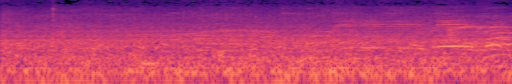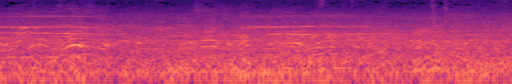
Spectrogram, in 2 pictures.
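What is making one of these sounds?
A ride's machinery hums and whirs steadily.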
